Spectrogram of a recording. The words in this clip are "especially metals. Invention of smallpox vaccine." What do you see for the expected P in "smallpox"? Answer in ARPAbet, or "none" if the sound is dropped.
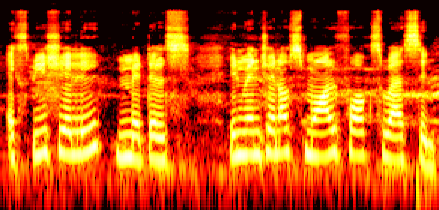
F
